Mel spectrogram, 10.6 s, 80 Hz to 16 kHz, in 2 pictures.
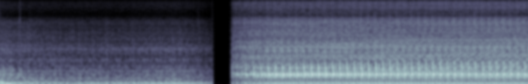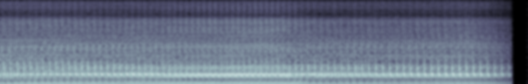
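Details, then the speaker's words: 2006 VW Golf Plus 1.9 TDI (EA188) with 209,000 km, a full DPF and lost power; when revved it makes a steady hard tapping from worn hydraulic lifters and a worn camshaft. "Но самое другое, на что обрати внимание, когда даёшь газу, мотор работает ненормально. То есть неприятный звук, который вы в видео видите."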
